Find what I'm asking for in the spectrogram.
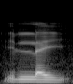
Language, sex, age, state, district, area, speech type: Tamil, male, 18-30, Tamil Nadu, Coimbatore, rural, read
